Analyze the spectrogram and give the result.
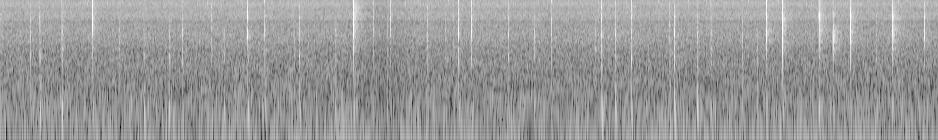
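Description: A clear plastic micellar water bottle filled with liquid is tapped with fingernails, giving quiet, sharp, bright clicks that die away almost at once. The taps come in an irregular patter over a soft low rumble.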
